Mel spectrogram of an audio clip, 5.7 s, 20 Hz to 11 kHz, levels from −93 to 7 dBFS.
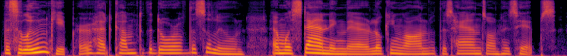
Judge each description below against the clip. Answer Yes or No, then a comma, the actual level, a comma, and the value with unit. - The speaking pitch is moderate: Yes, medium, 180 Hz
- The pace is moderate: No, fast, 245 wpm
